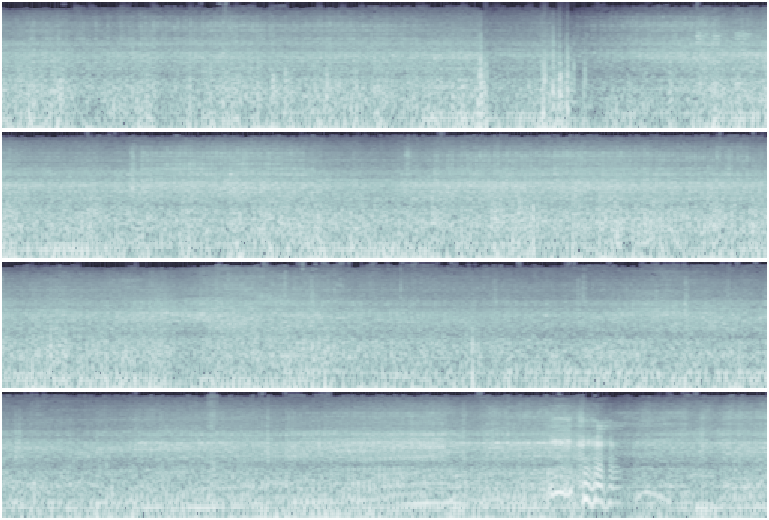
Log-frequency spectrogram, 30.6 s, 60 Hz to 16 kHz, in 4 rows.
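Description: Riding noise from a Kawasaki Versys 650 cruising steadily at about 60 km/h: wind rushing over the camera's microphone on top of the parallel-twin engine running.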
